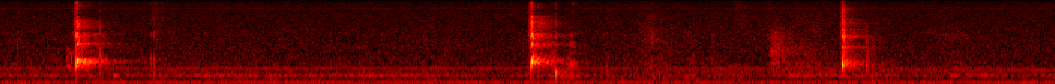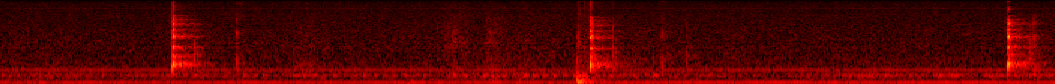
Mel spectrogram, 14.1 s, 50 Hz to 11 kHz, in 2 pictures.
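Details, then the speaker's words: Eight-day-old baby boy with hiccups while being bounced by his grandmother: six sharp, abrupt hiccups at irregular intervals, about 25 a minute, over a steady room hum. "Let's do this the right way. Yeah, he's already got the hiccup stuff going."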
